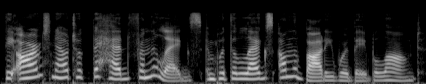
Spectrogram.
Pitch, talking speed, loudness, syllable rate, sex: 250 Hz, 265 wpm, -20 LUFS, 5.6 syllables/s, female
